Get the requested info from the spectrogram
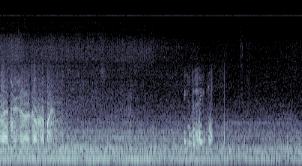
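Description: Steady low drone of aircraft engines running, with short bursts of a voice over it at the start and again about four seconds in.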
